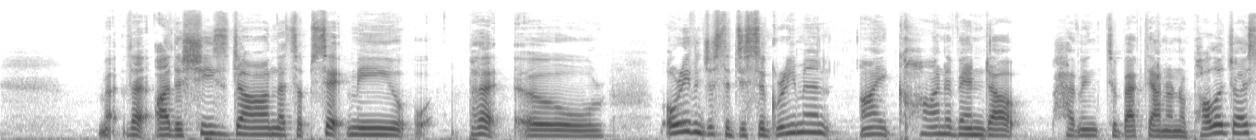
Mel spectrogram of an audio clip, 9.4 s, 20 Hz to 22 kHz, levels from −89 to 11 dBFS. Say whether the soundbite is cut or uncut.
uncut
